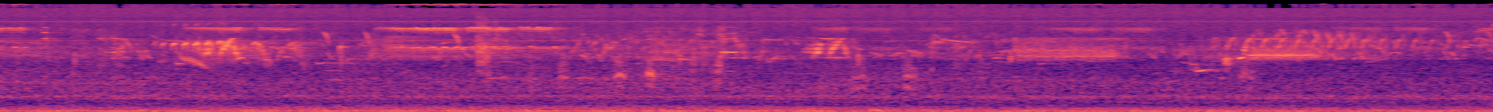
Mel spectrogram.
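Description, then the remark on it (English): A female hooded merganser calls in short, rough bursts while flying past, mixed in with busy marsh birdsong over a constant low outdoor rumble. “I think it's a female hooded merganser, actually.”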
